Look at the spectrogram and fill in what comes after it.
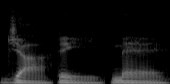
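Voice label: "jarime", concatenated syllables; Affixing experiment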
